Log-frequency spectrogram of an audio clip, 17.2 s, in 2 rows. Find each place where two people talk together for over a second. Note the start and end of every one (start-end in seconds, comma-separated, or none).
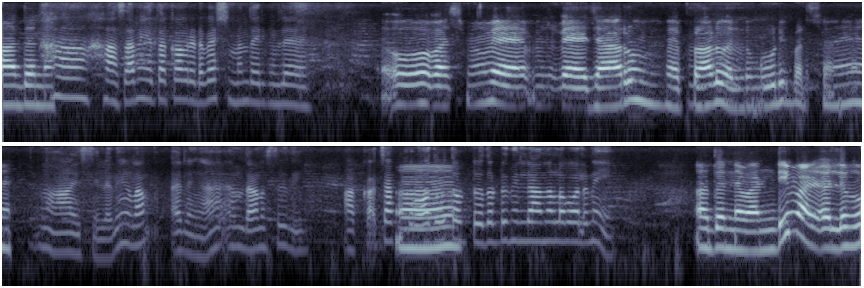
none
